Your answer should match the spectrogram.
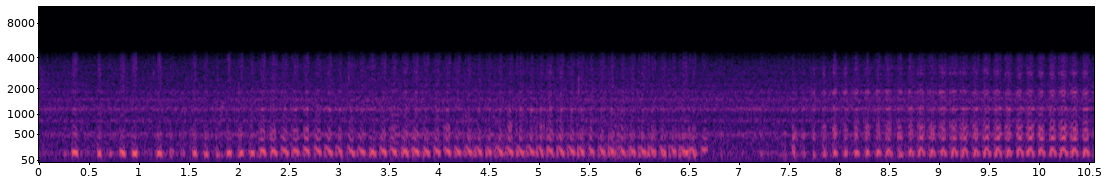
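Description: Newborn black bear cubs humming while they nurse: a rapid, even, motor-like pulsing that breaks off briefly about seven seconds in and then starts again.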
